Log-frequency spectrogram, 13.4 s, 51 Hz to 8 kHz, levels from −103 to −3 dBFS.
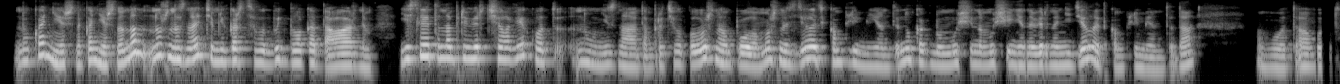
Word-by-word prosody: Ну, 200 Hz, +3 st, -3 dB
конечно 185 Hz, -, +1 dB
конечно, 180 Hz, -3 st, +2 dB
нам 320 Hz, -, +5 dB
нужно, 265 Hz, -4 st, +4 dB
знаете, 240 Hz, +4 st, +2 dB
мне 205 Hz, -2 st, 0 dB
кажется, 215 Hz, -1 st, -1 dB
вот 190 Hz, -1 st, 0 dB
быть 215 Hz, +4 st, -2 dB
благодарным, 160 Hz, -6 st, +1 dB, 0.2 s
если 235 Hz, +6 st, +4 dB
это, 270 Hz, -2 st, +2 dB
например, 240 Hz, 0 st, +3 dB
человек 240 Hz, +3 st, 0 dB
вот, 205 Hz, 0 st, -3 dB
ну 190 Hz, -3 st, -4 dB
не 165 Hz, +1 st, -5 dB
знаю 155 Hz, -3 st, -3 dB
там, 140 Hz, -1 st, -8 dB
противоположного 180 Hz, +6 st, 0 dB
пола, 165 Hz, -3 st, +4 dB
можно 205 Hz, +4 st, -1 dB
сделать 235 Hz, +7 st, +3 dB
комплименты, 170 Hz, -8 st, -5 dB
ну 215 Hz, +3 st, +1 dB
как 190 Hz, -4 st, -4 dB
бы 165 Hz, -2 st, -3 dB
мужчина 175 Hz, +1 st, -3 dB
мужчине, 170 Hz, -1 st, -3 dB
наверно, 165 Hz, 0 st, 0 dB
не 165 Hz, +1 st, -3 dB
делает 215 Hz, +8 st, +1 dB
комплименты, 140 Hz, -3 st, -9 dB
да. 165 Hz, +4 st, -3 dB, 0.6 s
Вот, 140 Hz, -1 st, -8 dB
а, 155 Hz, -, -2 dB
вот. 150 Hz, 0 st, -7 dB
185 Hz, 170 wpm, -31 LUFS, 160-220 Hz, 0.6 s, нам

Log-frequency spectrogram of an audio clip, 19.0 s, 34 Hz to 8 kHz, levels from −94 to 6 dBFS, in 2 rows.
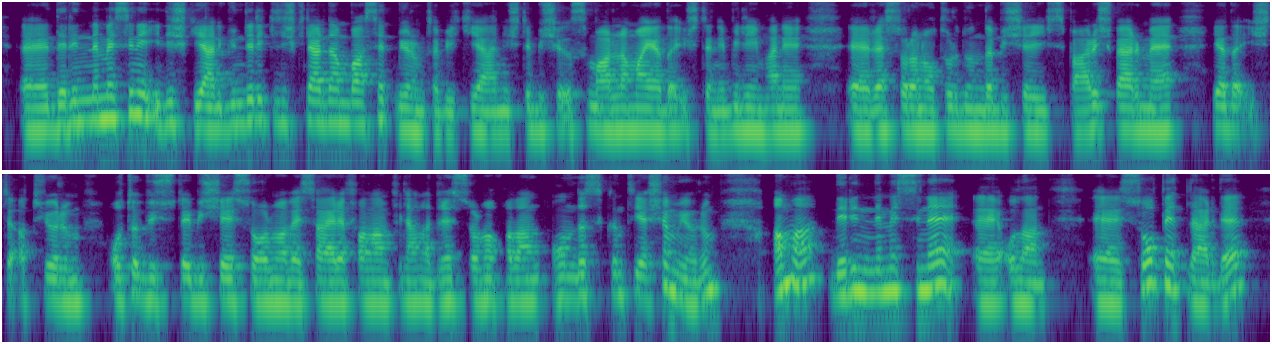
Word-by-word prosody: eee, 130 Hz, +1 st, +1 dB
derinlemesine 180 Hz, +7 st, +3 dB
ilişki, 155 Hz, -4 st, -2 dB
yani 130 Hz, -2 st, +5 dB
gündelik 165 Hz, +3 st, -2 dB
ilişkilerden 155 Hz, 0 st, +1 dB
bahsetmiyorum 150 Hz, -6 st, 0 dB
tabii 115 Hz, -1 st, -6 dB
ki, 115 Hz, +3 st, -8 dB
yani, 115 Hz, -1 st, +1 dB
işte. 115 Hz, +3 st, -6 dB
Bir 120 Hz, -, -5 dB
şey 125 Hz, -, -4 dB
ısmarlama 125 Hz, -1 st, +2 dB
ya 125 Hz, -1 st, +4 dB
da -, -, 0 dB
işte 125 Hz, -1 st, -5 dB
ne 115 Hz, 0 st, -3 dB
bileyim, 125 Hz, -1 st, -1 dB
hani, 125 Hz, 0 st, -1 dB, 0.3 s
eee, 120 Hz, -2 st, +3 dB
restorana 125 Hz, 0 st, +1 dB
oturduğunda 125 Hz, 0 st, -2 dB
bir -, -, -3 dB
şey 120 Hz, -1 st, -2 dB
sipariş 120 Hz, +4 st, -2 dB
verme 130 Hz, 0 st, +3 dB, 0.2 s
ya 135 Hz, -1 st, +1 dB
da, -, -, 0 dB
işte, -, -, -7 dB
atıyorum 125 Hz, -2 st, -3 dB, 0.2 s
otobüste 135 Hz, 0 st, -2 dB
bir 130 Hz, -, -3 dB
şey 130 Hz, +1 st, +1 dB
sorma 125 Hz, -1 st, 0 dB
vs. 120 Hz, +2 st, -3 dB, 0.3 s
falan 120 Hz, -1 st, -1 dB
filan, 125 Hz, 0 st, -4 dB
adres 125 Hz, +2 st, -2 dB
sorma 130 Hz, 0 st, -2 dB
falan 130 Hz, 0 st, -2 dB
onda 145 Hz, +2 st, -2 dB
sıkıntı 155 Hz, 0 st, -4 dB
yaşamıyorum. 145 Hz, -, 0 dB, 0.4 s
Ama 235 Hz, +4 st, +4 dB
derinlemesine, 185 Hz, +6 st, +3 dB
eee, 125 Hz, 0 st, +1 dB
olan, 115 Hz, -2 st, -1 dB, 0.3 s
eee, 120 Hz, -2 st, +1 dB
sohbetlerde, 200 Hz, -, +1 dB
130 Hz, 160 wpm, -22 LUFS, 125-155 Hz, 0.4 s, yani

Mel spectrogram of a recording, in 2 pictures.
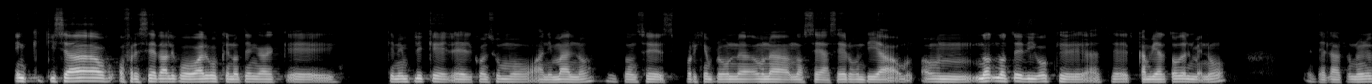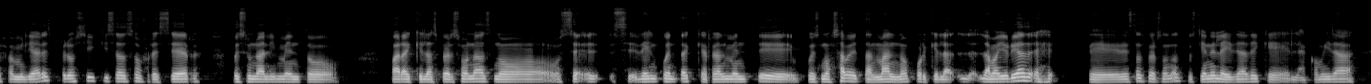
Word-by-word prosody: en 150 Hz, -1 st, +4 dB
que 160 Hz, +3 st, -13 dB
quizá 150 Hz, +1 st, +5 dB
ofrecer 140 Hz, -2 st, 0 dB
algo 130 Hz, -2 st, +3 dB
algo 135 Hz, +1 st, +4 dB
que 130 Hz, -, -2 dB
no 120 Hz, -1 st, +3 dB
tenga 125 Hz, -2 st, 0 dB
que, 90 Hz, -, -3 dB, 0.4 s
que -, -, -2 dB
no 125 Hz, -, +3 dB
implique 135 Hz, 0 st, +1 dB, 0.2 s
el 115 Hz, 0 st, -1 dB
consumo 120 Hz, 0 st, -3 dB
animal, 115 Hz, 0 st, +1 dB
¿no? 130 Hz, +8 st, -4 dB
Entonces, 120 Hz, -2 st, -3 dB
por 120 Hz, +1 st, -7 dB
ejemplo, 120 Hz, 0 st, -1 dB
una 120 Hz, 0 st, +1 dB
una 120 Hz, -2 st, +2 dB
no 115 Hz, 0 st, -1 dB
sé, 115 Hz, 0 st, -4 dB
hacer 115 Hz, +2 st, -2 dB
un 115 Hz, 0 st, -1 dB
día 115 Hz, 0 st, +1 dB, 0.3 s
un 125 Hz, -2 st, -1 dB
no 150 Hz, +2 st, +6 dB
no 150 Hz, -2 st, +4 dB
te 150 Hz, -2 st, +3 dB
digo 135 Hz, +1 st, +2 dB
que 120 Hz, -4 st, 0 dB
hacer 60 Hz, 0 st, -5 dB
cambiar 120 Hz, 0 st, +1 dB
todo 130 Hz, +2 st, +1 dB
el 130 Hz, -, +2 dB
menú 125 Hz, +8 st, -2 dB, 0.8 s
de 110 Hz, -2 st, -9 dB
las 115 Hz, -2 st, -4 dB
reuniones 120 Hz, +2 st, -1 dB
familiares, 125 Hz, +7 st, 0 dB
pero 140 Hz, 0 st, 0 dB
sí 165 Hz, +4 st, -3 dB
quizás 145 Hz, -3 st, -3 dB
ofrecer, 125 Hz, -1 st, -1 dB, 0.3 s
pues 130 Hz, -2 st, -3 dB
un 130 Hz, -1 st, +2 dB
alimento 120 Hz, -1 st, 0 dB, 0.5 s
para 120 Hz, -1 st, +2 dB
que 125 Hz, -, 0 dB
las 120 Hz, 0 st, +1 dB
personas 130 Hz, +2 st, +1 dB
no 120 Hz, -1 st, +1 dB
se -, -, -3 dB
se -, -, -6 dB
den 130 Hz, +1 st, +2 dB
cuenta 135 Hz, 0 st, 0 dB
que 120 Hz, -, -3 dB
realmente 120 Hz, 0 st, +1 dB
pues 125 Hz, -2 st, -1 dB
no 125 Hz, -1 st, +2 dB
sabe 145 Hz, +1 st, +2 dB
tan 115 Hz, -3 st, -1 dB
mal, 120 Hz, -1 st, +3 dB
¿no?, 125 Hz, +2 st, 0 dB
porque 125 Hz, -3 st, -2 dB
la 115 Hz, -1 st, 0 dB
la 135 Hz, 0 st, -5 dB
la 130 Hz, -, +2 dB
mayoría 135 Hz, +7 st, +5 dB
de 135 Hz, -5 st, -1 dB, 0.3 s
de 115 Hz, -1 st, 0 dB
de 120 Hz, -, 0 dB
estas 145 Hz, +5 st, -4 dB
personas, 135 Hz, +2 st, -3 dB
pues 120 Hz, -6 st, -11 dB
tiene 130 Hz, +2 st, +2 dB
la 130 Hz, -, +3 dB
idea 120 Hz, +2 st, 0 dB
de 135 Hz, +1 st, -1 dB
que 115 Hz, -4 st, -5 dB
la 105 Hz, -1 st, -8 dB
comida, 120 Hz, +4 st, -2 dB
125 Hz, 185 wpm, -21 LUFS, 120-135 Hz, 0.8 s, no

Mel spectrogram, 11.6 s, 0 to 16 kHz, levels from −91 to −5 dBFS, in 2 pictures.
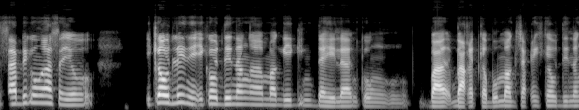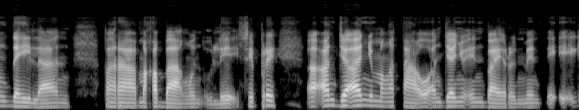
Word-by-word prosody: sabi 220 Hz, +4 st, +2 dB
ko 255 Hz, -, 0 dB
nga 245 Hz, -, +5 dB
sa'yo 180 Hz, -2 st, -3 dB, 0.5 s
ikaw 255 Hz, 0 st, +8 dB
din 260 Hz, -1 st, +1 dB
eh 195 Hz, -, +2 dB
ikaw 220 Hz, +1 st, +2 dB
din 210 Hz, 0 st, +1 dB
ang, 205 Hz, -, -6 dB
ah, 190 Hz, -1 st, -1 dB
magiging 175 Hz, -1 st, -4 dB
dahilan 145 Hz, -1 st, +2 dB
kung 130 Hz, -3 st, -13 dB
ba 140 Hz, -1 st, +5 dB
bakit 140 Hz, +1 st, +3 dB
ka 135 Hz, -, +2 dB
bumagsak, 150 Hz, -1 st, -2 dB
ikaw 160 Hz, +1 st, -4 dB
din 155 Hz, 0 st, -8 dB
ang 155 Hz, -, -11 dB
dahilan 125 Hz, -3 st, -2 dB, 0.4 s
para 130 Hz, -1 st, 0 dB
makabangon 120 Hz, -4 st, -1 dB
uli. 110 Hz, +2 st, -7 dB
Siyempre, 160 Hz, +3 st, -4 dB, 0.3 s
a 170 Hz, -, +4 dB
andiyan 170 Hz, 0 st, +3 dB
'yung 155 Hz, -, -10 dB
mga 145 Hz, 0 st, -8 dB
tao 130 Hz, -2 st, -2 dB
andyan 145 Hz, +2 st, -1 dB
yung -, -, -5 dB
environment 120 Hz, -1 st, -3 dB
eh, -, -, -8 dB
i 415 Hz, -, -5 dB
145 Hz, 185 wpm, -23 LUFS, 130-175 Hz, 0.5 s, ikaw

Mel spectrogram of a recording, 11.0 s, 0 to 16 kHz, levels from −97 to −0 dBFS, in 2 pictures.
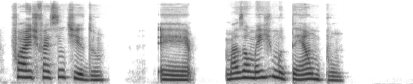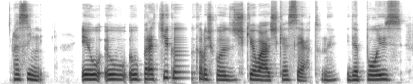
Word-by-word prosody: Faz, 295 Hz, -3 st, +3 dB
faz 275 Hz, 0 st, -1 dB
sentido, 220 Hz, -12 st, -1 dB, 0.7 s
eh, 190 Hz, -2 st, +1 dB, 0.5 s
mas 240 Hz, +5 st, +1 dB
ao 285 Hz, -, +4 dB
mesmo 285 Hz, 0 st, +1 dB
tempo 205 Hz, -6 st, -1 dB, 1.1 s
assim 215 Hz, -3 st, +1 dB, 0.5 s
eu 210 Hz, 0 st, +5 dB
eu 210 Hz, -1 st, +2 dB
eu 210 Hz, 0 st, +2 dB
pratico 220 Hz, +7 st, 0 dB, 0.2 s
aquelas 230 Hz, -4 st, -3 dB
coisas 185 Hz, -2 st, -2 dB
que 215 Hz, -, +1 dB
eu 195 Hz, -, +4 dB
acho 170 Hz, -1 st, +3 dB
que 195 Hz, -, -4 dB
é -, -, -1 dB
certo, 185 Hz, 0 st, -4 dB
né. 180 Hz, +1 st, -8 dB
E -, -, -7 dB
depois 195 Hz, +2 st, +1 dB
210 Hz, 130 wpm, -22 LUFS, 185-240 Hz, 1.1 s, eu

